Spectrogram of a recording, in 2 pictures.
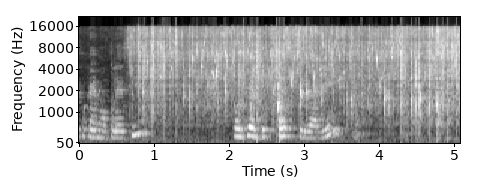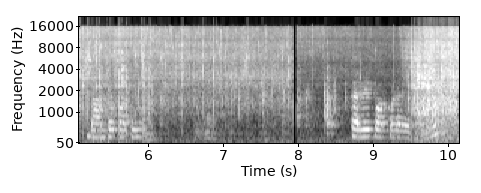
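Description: Hot oil sizzles and crackles loudly.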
